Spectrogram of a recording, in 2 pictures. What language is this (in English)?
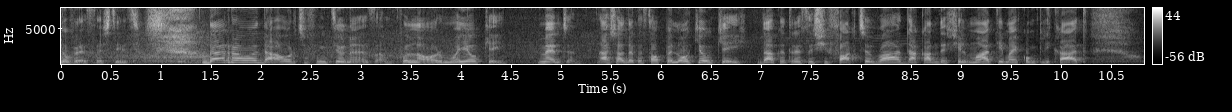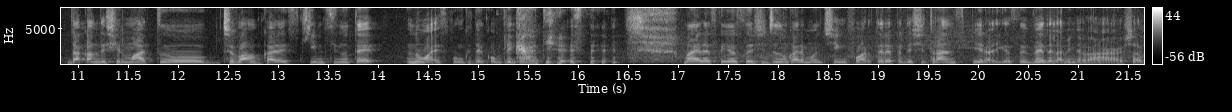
Romanian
